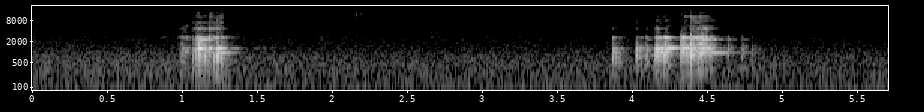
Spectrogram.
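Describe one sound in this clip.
A plastic lid knocks and clatters against stone.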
